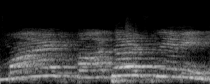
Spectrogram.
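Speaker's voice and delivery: very slow, word by word; slow model sentence. Shown as a demonstration. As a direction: drag each word out for children to copy. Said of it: "S apostrophe S लगाना होता है". (बहुत धीरे, एक-एक शब्द)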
